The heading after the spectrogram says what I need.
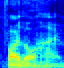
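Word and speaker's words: Svartalfheim: the dwarf realm correct svardalheim yes that's how you say it it's farthelheim i'm doing it based off of the mcu heard thor not horde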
